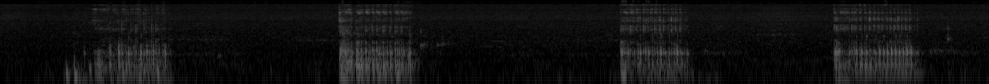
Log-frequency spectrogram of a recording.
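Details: French Bulldog snoring: four rough, rattling breaths about two seconds apart, each a broad noisy burst lasting half a second, with quiet pauses between.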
